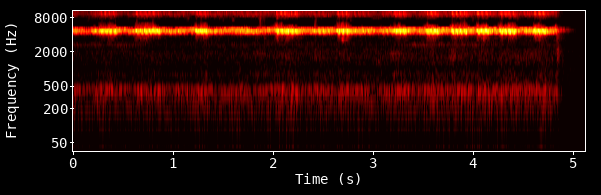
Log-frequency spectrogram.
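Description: A pet cricket named Mikey chirps steadily in rapid, evenly spaced pulses, close and fairly loud, running unbroken for several seconds before stopping abruptly.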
